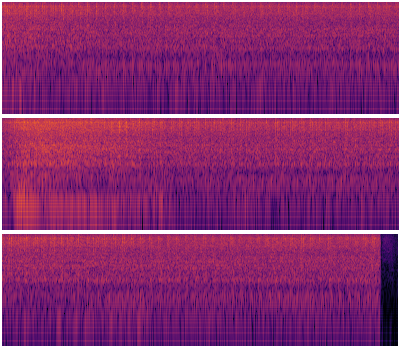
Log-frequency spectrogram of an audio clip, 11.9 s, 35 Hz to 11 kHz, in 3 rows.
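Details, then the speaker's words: Honda B-series engine after installing a 1320 timing belt tensioner pulley: smooth even idle with a quick blip, no belt slap or rattle; tensioner removed the belt slop. "there you guys go I mean I think that pretty much speaks for itself obviously it took out pretty much all of this slop"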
